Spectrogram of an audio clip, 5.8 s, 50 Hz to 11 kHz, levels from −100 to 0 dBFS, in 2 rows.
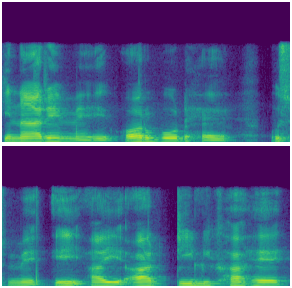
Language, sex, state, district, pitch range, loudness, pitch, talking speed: Hindi, male, Jharkhand, Deoghar, 125-135 Hz, -18 LUFS, 130 Hz, 95 wpm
